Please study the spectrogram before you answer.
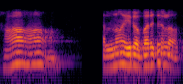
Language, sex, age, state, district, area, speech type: Odia, male, 18-30, Odisha, Puri, urban, conversation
